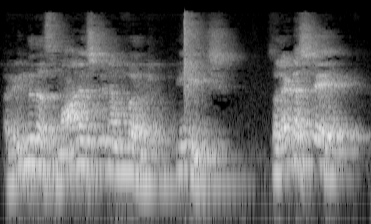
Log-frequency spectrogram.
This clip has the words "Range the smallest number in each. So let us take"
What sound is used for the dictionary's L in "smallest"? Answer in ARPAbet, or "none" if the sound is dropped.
N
